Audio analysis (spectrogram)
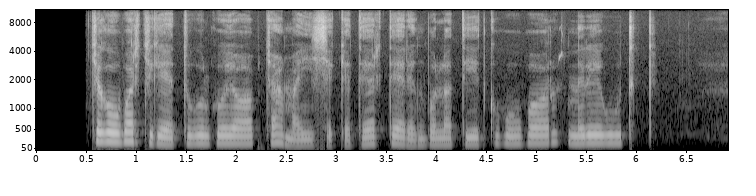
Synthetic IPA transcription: t͡ʃe˦kobɔ˦rt͡ʃi˨kɛ˨tuku˦lkojɔpt͡ʃama˨i˨ʃe˨kːe˨tɛ˦rtɛɾe˨ŋbo˦lɔtitku˦kobɔ˦rne˦ɾe˦kuti̥k

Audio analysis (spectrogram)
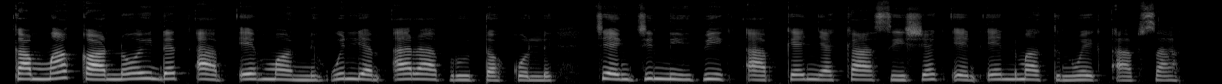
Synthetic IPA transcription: ka˨mːa˦ka˨no˦i˦nde˦t̪̚a˨b̚e˦mɔ˨nːi˨wi˦lja˨ma˦ɾa˦p̚ɾu˨tɔ˨ko˨lːe˨ | t͡ʃe˦ŋd͡ʒi˦ni˨bi˦ka˨p̚kɛ˦ɲa˨ka˦si˨ʃɛ˦ke˨ne˦n˦ma˦tu˨nwe˦ka˨psa˦

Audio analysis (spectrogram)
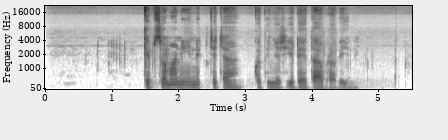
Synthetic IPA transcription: kɪ˨pso˦ma˦ni˦nɪ˦k̚t͡ʃɛ˦t͡ʃa˦ko˨t̪i˦ɲə˨ʃi˦de˨t̪a˦˨bɾʔa̰˨binɪk̚

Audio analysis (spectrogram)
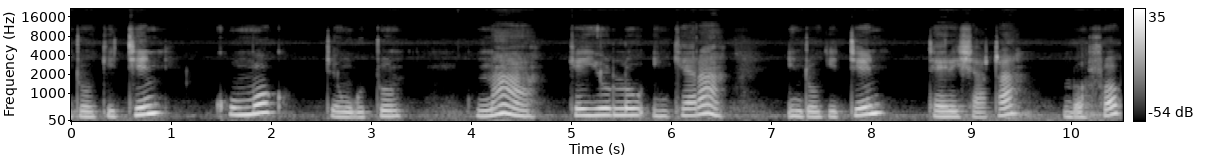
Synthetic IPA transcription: i˨nto˨ki˨tʰi˦n | kʰu˦mo˦k | te˨ŋɡu˨to˦n | na˦˨ | ke˦jo˦ɾlo˦wi˨ŋkʰɛ˦ɾa˦˨ | i˨nto˨ki˨ti˦n | tʰe˨ɾi˨ʃa˨ta˦ | dɔ˨sɔ˦k

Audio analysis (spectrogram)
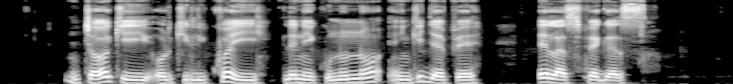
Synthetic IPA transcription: n̩˨t͡ʃɔ˦ki˨o̰˨lkʰi˨li˨kʰwa˦i | le˦ni˨ku˨nu˦no˦ḛŋɡi˦d͡ʒa˨peː˨˦ | la˨sfe˦ɡa˨s

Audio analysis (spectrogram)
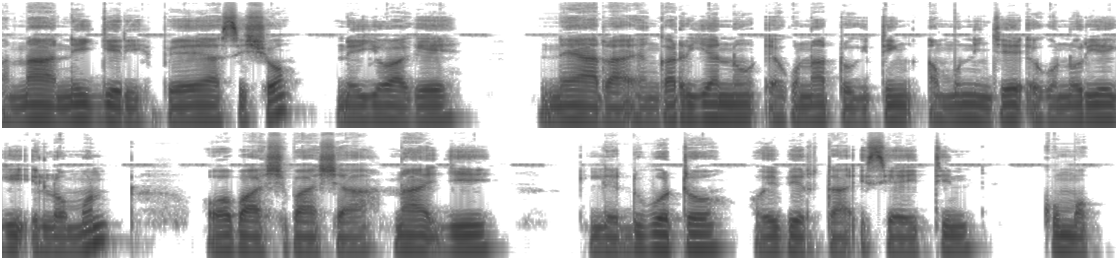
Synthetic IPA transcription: a˨na˦ne˦ɡe˨ɾi˨pe˦a˨si˨ʃɔ˦ | ne˦jo˦a˨ɣe | nɛ˦aɾa˨e˨ŋɡa˦ɾja˦no˦ʔe˨ko˨natokiti˦ŋa̰˨mu˦niɲd͡ʒe˦ʔeɣono˦ɾje˦ɡi˦ʔi˨lɔ˨mɔ˦n | o̰˦βa˨ʃi˨ba˨ʃa˨na˦d͡ʒi˦ | le˨du˦βo˦toː˨i˦birtaʔi˨sja˨iti˦n | ku˦mo˨k̚

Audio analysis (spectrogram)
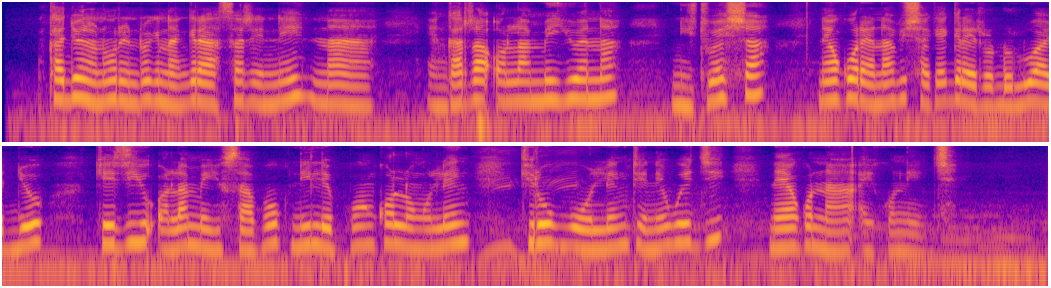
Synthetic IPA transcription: ka˦d͡ʒɔ˦na˨no˦ɾɪ˨ndo˦kɪ˨na˨ɡɪ˦ɾa˨sa˦te˨ne˦na˨ | ɛ˨ŋɡa˦ta˦ʔɔ˦la˦me˦jwɛ˦na˦ | ni˨twɛ˦ʃa˦ | nɛ˦kʊ˦ɾɛ˨na˦pɪ˦ʃa˨kɛ˦ɡɪ˦ɾa˨i˨ɾɔ˨ɗo˨lwa˨d͡ʒo˦ke˦ti˦ʔɔ˨la˦me˨ju˨sa˨po˦kni˦le˨pkɔ˦ŋkɔ˦lɔ˨ŋo˨le˦ŋ | ki˦ɾo˦wo˨le˦ŋte˨ne˦we˦d͡ʒi˦ | nɛ˦kʊ˦na˨a̰˨jko˨ne˨d͡ʒɛ̥˨

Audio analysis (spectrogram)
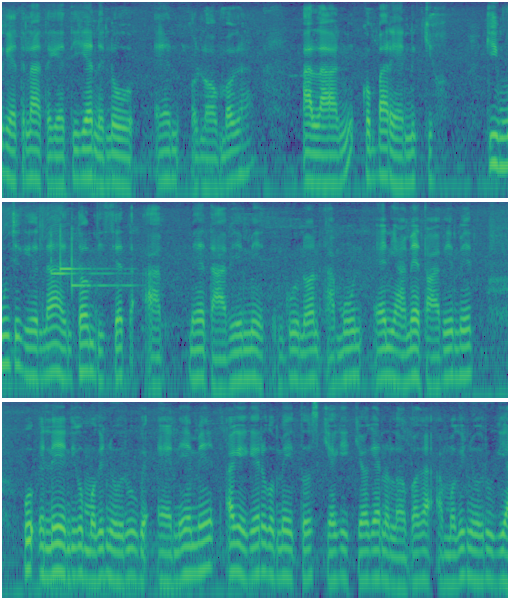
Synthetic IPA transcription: ko˦kɛ˨tɪ˨la˦tɛ˨kɛ˨ti˦kɛ˦ne˨lo˦ | ɛ˦n | o˨lɔ˨mbɔ˦kaː˦˨ | la˨nko˦mba˦ɾɛ˨ni˦kjo˨ | ki˦mu˦t͡ʃe˦ke˨la˦ntɔ˦mbi˨sjɛ˦taa̰˨p | mɛ˦ta˨be˦me˦t̚ŋɡu˦nɔ˦na̰˨mu˦nɛ˦nja˨mɛ˦ta˨be˦me˦t̚ | ko˦ʔe˨le˦ndi˦ko˨mɔ˨ke˦ɲo˨ɾu˦ke˨ɛ˨ne˦me˦ta̰˦ke˨ke˦ɾo˦ko˨me˦ito˦skjɛ˦ki˨kjɔ˦kɛ˦nɔ˨lɔ˨mbɔ˦ka˦ʔa̰˨mɔ˨ke˦ɲo˨ɾu˦ki˦

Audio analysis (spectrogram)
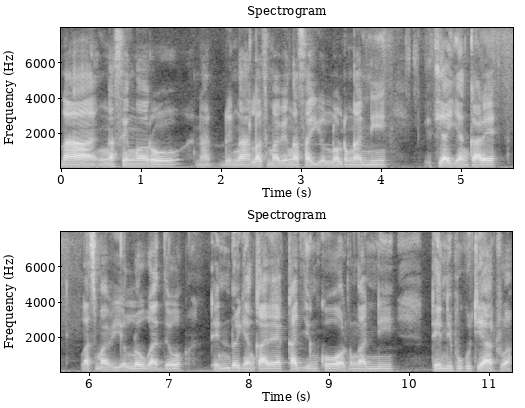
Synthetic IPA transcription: na̰˦˨ŋa˦sɪ˨ŋɔ˨ɾo˦na˨˦ŋa˦˨la˦sɪ˨ma˨βe˨˦ŋa˦sa˨jo˨lːltʊ˦ŋa˦ni˦ | ɪ̰˨si˦a˨ja˦ŋka˦ɾɛ˦la˦sɪ˦ma˨βɪ˨jo˦lo˦wa˨ðo˦te˨ni˦do˦ja˨ŋka˦ɾɛ˦ka˦d͡ʒi˦ŋko˦ɔ˨ltʊ˦ŋa˦ni˦ | te˨ni˦pu˦ku˦ti˨a˦tu˨a˨

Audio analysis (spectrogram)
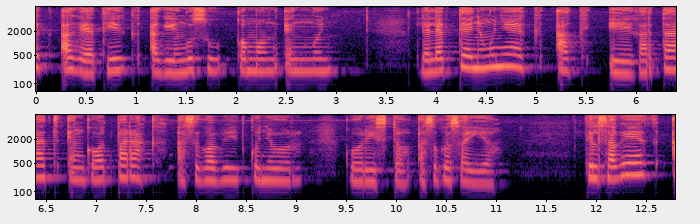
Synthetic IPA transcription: ka̰˨kɛ˨ti˦ka˨ki˨ŋɡu˦su˦ko˦mɔŋe˦ŋːo˦ɲ | lɛ˨lɛ˦k̚tɛ˦ɲuŋu˦ɲɛka˨k | ɪkarta˦te˦ŋɡɔ˦t̚pa˦ɾak | a˨sikɔbitko˦ɲor | koɾistɔ˨a˨sikosɔ˨jɔ˨ | ti˨lsɔ˨kek

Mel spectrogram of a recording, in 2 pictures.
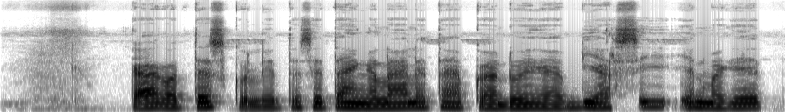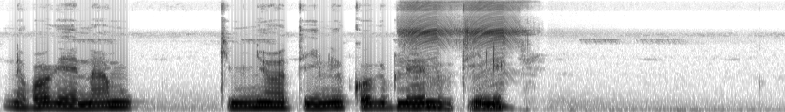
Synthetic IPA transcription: ka˨kɔ˨t̪ɛ˦sko̰˨le˨t̪e˦se˦ta˦ɪŋa˨la˦lɛ˦t̪ap̚ka˨ndo˨e˦ka˨b̚di˦a˨ɾsi˦jɛ˦nma˨ɡɛ˦t̪̚nɪ˨bɔ˦ɡe˨na˦m | ki˦mɲɔ˦t̪i˨ni˦ko˦ɡi˦ble˦lu˨t̪ḭ˨ni˦k

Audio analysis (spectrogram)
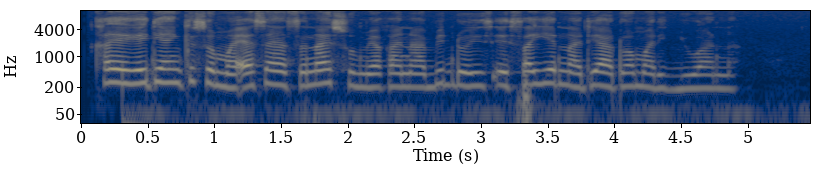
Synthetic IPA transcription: ka˦je˨ke˦ti˦a˦ŋki˦su˨ma˨ɛ˦sa˦˨nsɪ˦na˦i˦su˨m˨a˨˦ka˨n˨a˨bi˦ndo˨i˦e˨sa˦je˦tna˨tja˦˨twa˦ma˨ɾi˨ɟu˨wa˦na˨

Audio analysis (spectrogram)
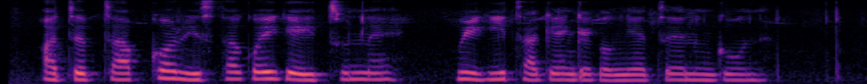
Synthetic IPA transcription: ɔ˨tɛ˨p̚ta˨˦p̚kɔ˦ɾi˨sta˦kɔ˦i˦kɛ˨i˨tu˦nɛ˦ | wi˦k̬i˦ta˨kɛ˦˨ŋɡɛ˨kɔ˨ŋɛ˨tɛ˦n˨ŋ̩˨ɡo˦nɛ˨

